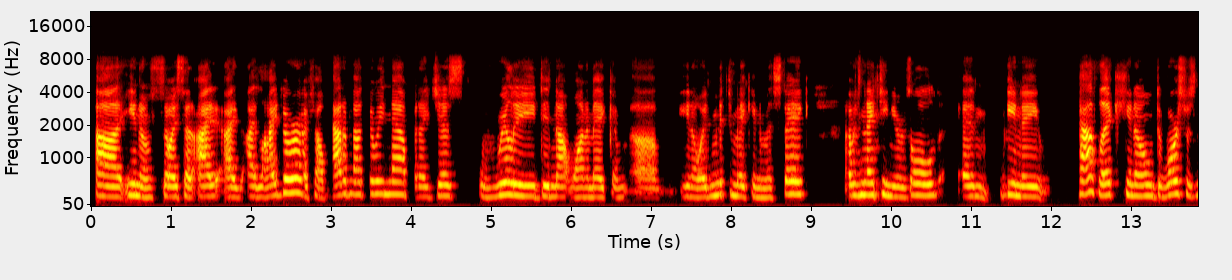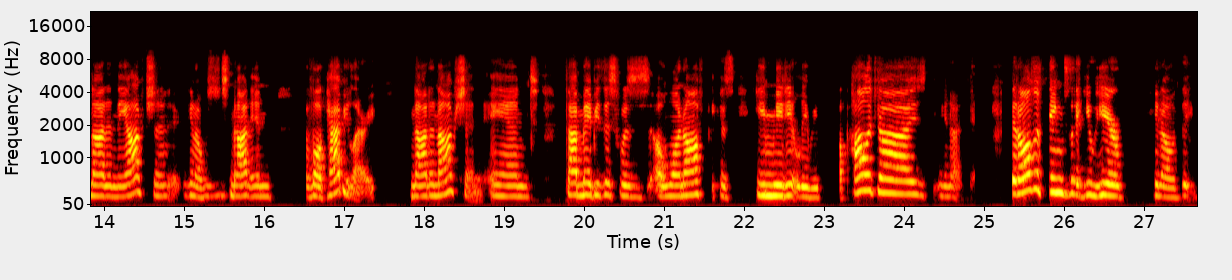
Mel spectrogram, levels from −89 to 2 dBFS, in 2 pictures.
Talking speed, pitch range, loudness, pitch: 190 wpm, 210-245 Hz, -25 LUFS, 220 Hz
